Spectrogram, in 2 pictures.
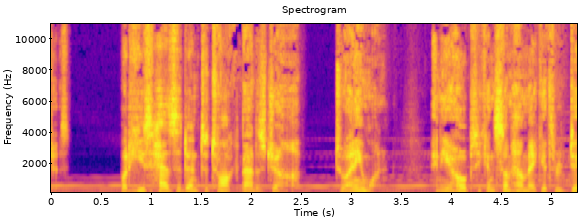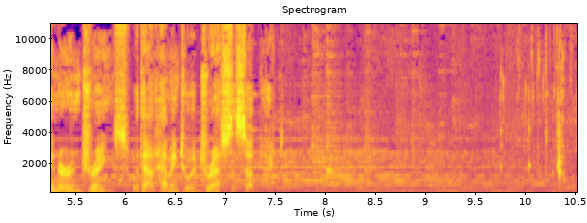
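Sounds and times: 
speech: 0:00.0 - 0:07.6
waiter pouring wine into a glass: 0:09.1 - 0:10.5.

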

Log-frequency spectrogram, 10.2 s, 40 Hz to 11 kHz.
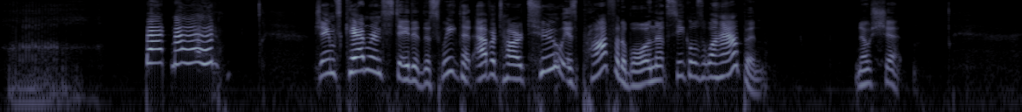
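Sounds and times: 
person imitating snoring: 0:00.0 - 0:01.1
speech: 0:03.2 - 0:07.8, 0:08.6 - 0:09.1.

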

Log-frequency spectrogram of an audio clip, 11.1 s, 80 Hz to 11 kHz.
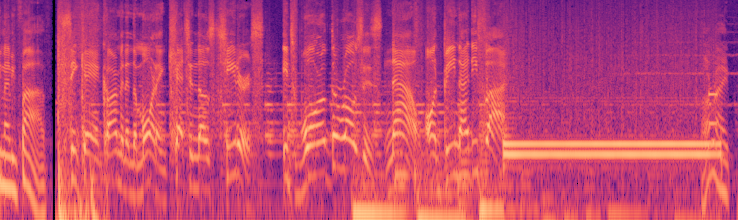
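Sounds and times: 
speech: 0:00.0 - 0:07.8
telephone tone while placing a call: 0:07.4 - 0:10.8.

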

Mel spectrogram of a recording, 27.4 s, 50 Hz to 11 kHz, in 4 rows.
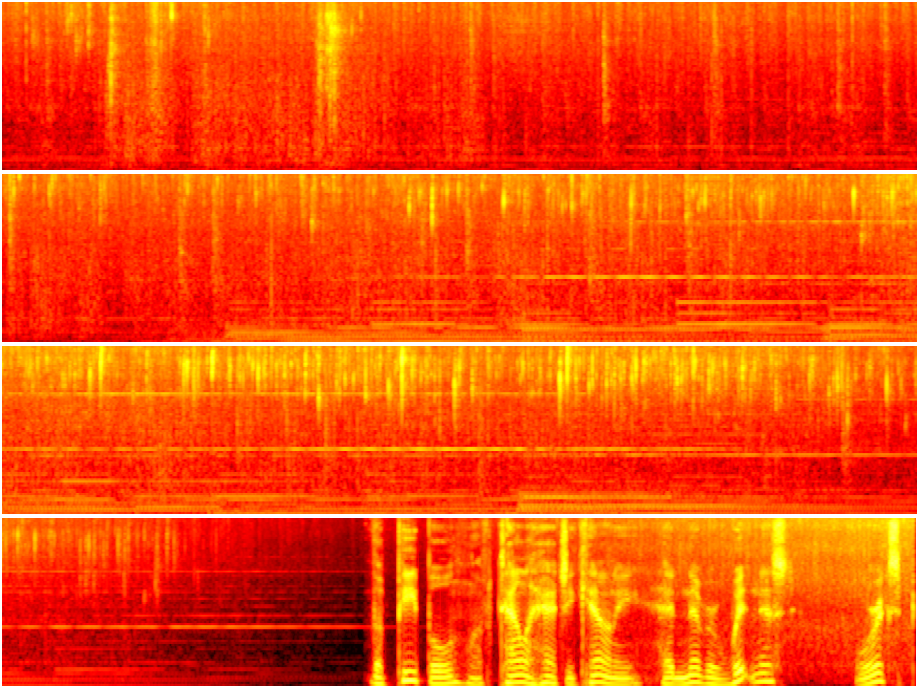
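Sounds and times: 
water dripping from leaking roof into puddles: 0:00.0 - 0:22.2, 0:25.5 - 0:27.4
low sustained musical drone: 0:08.1 - 0:22.8
speech: 0:23.4 - 0:27.4.

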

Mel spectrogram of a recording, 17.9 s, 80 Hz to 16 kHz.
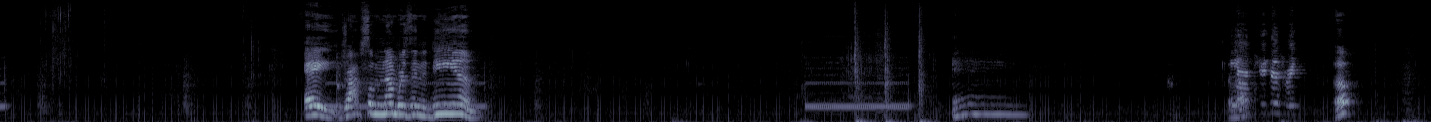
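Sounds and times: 
speech: 0:03.8 - 0:06.1
phone dial tone: 0:05.3 - 0:06.1, 0:10.0 - 0:11.6.

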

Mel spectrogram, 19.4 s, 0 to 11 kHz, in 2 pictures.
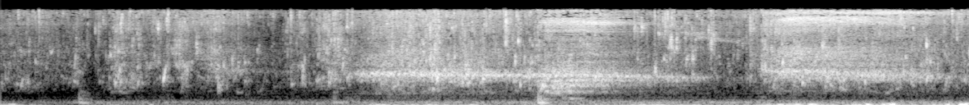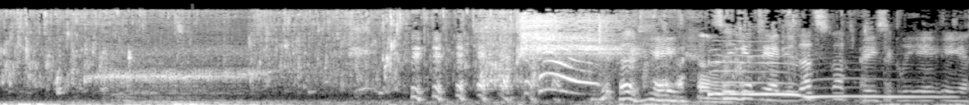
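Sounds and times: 
water splashing against the microphone: 0:00.0 - 0:16.4
laughter: 0:13.5 - 0:18.8
speech: 0:15.9 - 0:19.3.

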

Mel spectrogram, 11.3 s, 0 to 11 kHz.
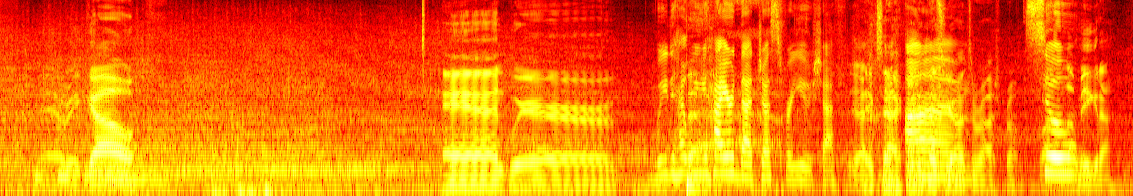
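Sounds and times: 
helicopter engine and rotor roar overhead: 0:00.0 - 0:11.3
speech: 0:00.4 - 0:01.5, 0:04.4 - 0:11.3
laughter: 0:00.4 - 0:01.6, 0:06.6 - 0:11.3.

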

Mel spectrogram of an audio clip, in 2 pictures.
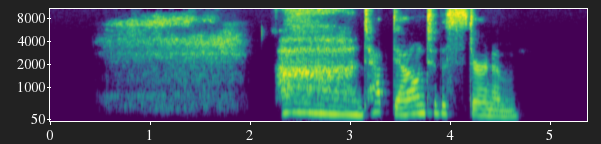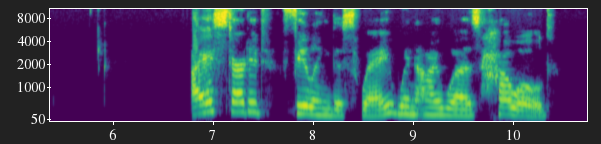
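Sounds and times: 
big deep breath during a tapping relaxation exercise: 0:00.5 - 0:03.1
speech: 0:02.3 - 0:04.8, 0:06.8 - 0:10.5.

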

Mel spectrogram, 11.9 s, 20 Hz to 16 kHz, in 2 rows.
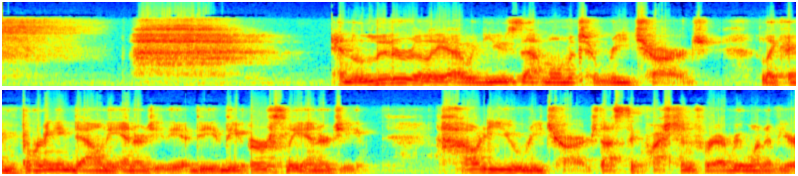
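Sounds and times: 
airy exhale during box breathing: 0:00.0 - 0:02.2
speech: 0:02.5 - 0:11.9.

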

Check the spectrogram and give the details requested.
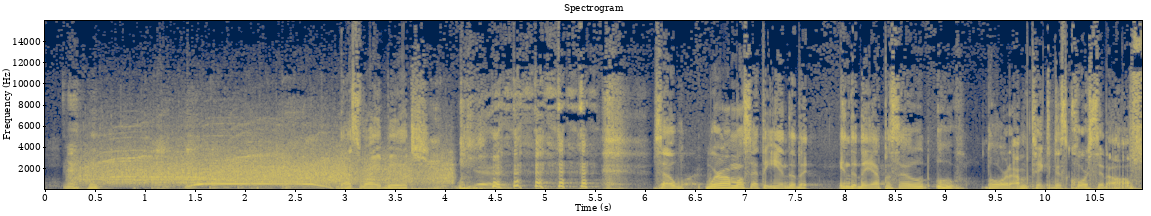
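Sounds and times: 
canned applause effect triggered by an applause button: 0:00.1 - 0:04.1
speech: 0:00.2 - 0:00.7, 0:01.4 - 0:01.8, 0:03.0 - 0:10.9
voices cheering: 0:00.2 - 0:04.1.

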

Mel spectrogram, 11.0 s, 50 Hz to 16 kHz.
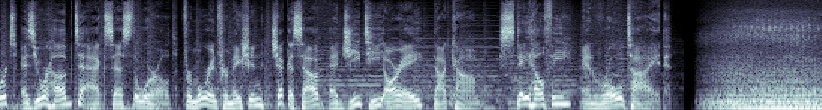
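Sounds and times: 
speech: 0:00.0 - 0:09.0
dense steady roar of rush hour road traffic: 0:09.3 - 0:10.9.

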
